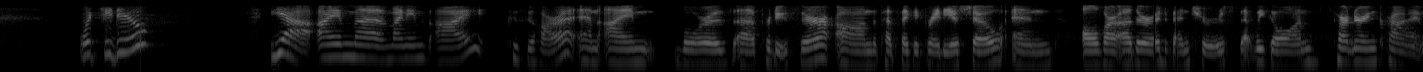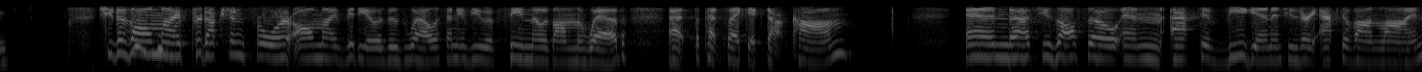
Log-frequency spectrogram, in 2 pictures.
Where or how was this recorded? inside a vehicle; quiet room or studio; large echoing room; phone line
phone line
